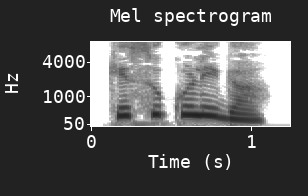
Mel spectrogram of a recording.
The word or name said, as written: ಕಿಸುಗುಳಿಗ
